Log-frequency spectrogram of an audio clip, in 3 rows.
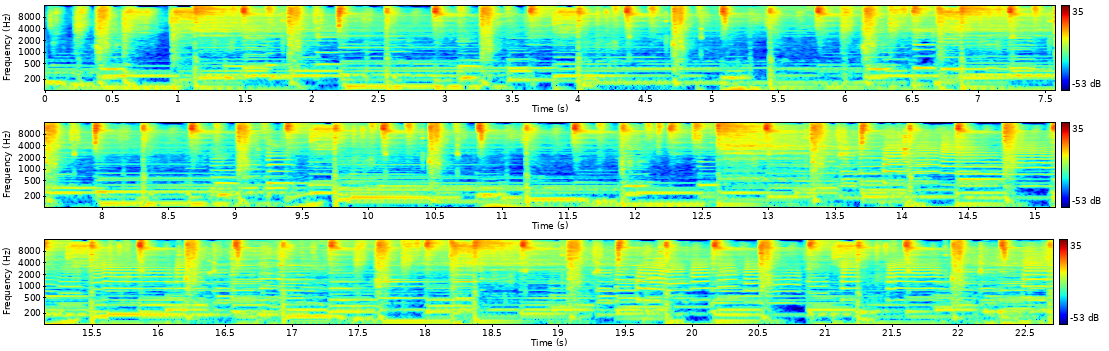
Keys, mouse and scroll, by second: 0.7-1.5 middle drag, 1.5 KP_0, 2.3 a, 2.5 a, 2.9-3.7 scroll up 5, 3.9-4.3 scroll up 1, 4.3-7.3 shift+middle drag, 8.9 scroll down 1, 13.5 click, 14.4-17.4 drag, 19.5 click, 21.1 click.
